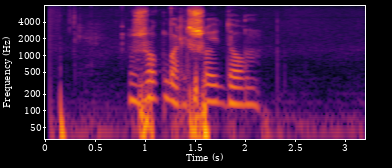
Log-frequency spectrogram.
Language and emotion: Russian, neutral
